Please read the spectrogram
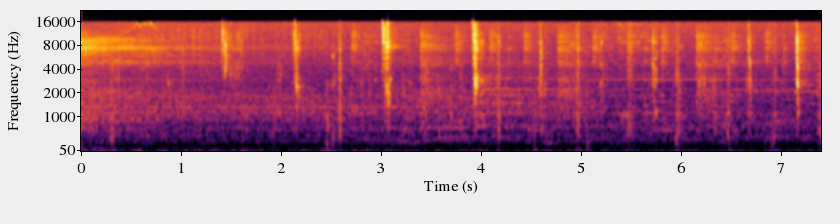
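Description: A person chewing a mouthful of lemon close up, with scattered sharp mouth clicks and smacks at irregular intervals. The loudest click comes about four seconds in.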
